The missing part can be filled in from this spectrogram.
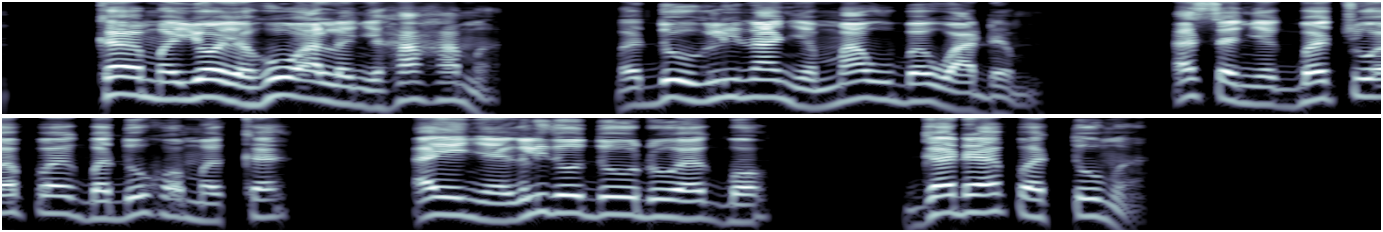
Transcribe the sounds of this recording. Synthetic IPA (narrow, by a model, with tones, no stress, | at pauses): kɛ˦mɛ̃˨jɔ˦je˨ɦo˦wa˦lɛ˨ɲɛ̃˨ɦa˦xa˦mɛ̰̃˨ | mɛ̃˨d̪o˦ɣli˦nã˦ɲɛ̃˨mã˦wu˦bɛ˦wo˨a̰˨ɖɛ̰˨m | ɛ˦sɛ˨ɲɛ̃˨ɡ͡bɛ˦t͡ʃo˦ɛ˦ɸɛ˦ɡ͡bɛ˨d̪o˦xɔ˦mɛ̃˨kɛ˦ | e˦jɛ˦ɲɛ̃˨ɣli˦d̪o˦d̪o˦ɖo˦ɛ˦ɡ͡bɔ˦ | ɡɛ˦ɖɛ˦ɛ˦ɸɛ˦t̪o˦mɛ̰̃˨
